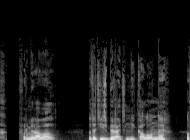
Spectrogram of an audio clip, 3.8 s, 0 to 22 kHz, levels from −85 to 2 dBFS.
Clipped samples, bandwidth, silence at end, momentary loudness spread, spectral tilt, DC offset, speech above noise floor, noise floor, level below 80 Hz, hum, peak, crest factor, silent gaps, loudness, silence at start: under 0.1%; 13.5 kHz; 0 s; 11 LU; -7.5 dB/octave; under 0.1%; 51 dB; -66 dBFS; -60 dBFS; none; -2 dBFS; 16 dB; 0.14-0.37 s; -17 LUFS; 0 s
